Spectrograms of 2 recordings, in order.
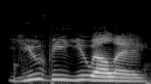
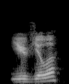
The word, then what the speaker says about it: Uvula: There's a developer called UVULA. How would you pronounce that? Uvula? Yeah. Uvula? Yeah. Like the thing that hangs down in your throat?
